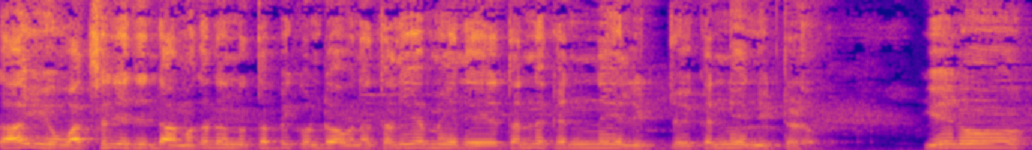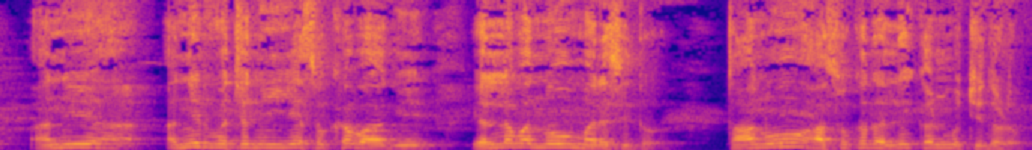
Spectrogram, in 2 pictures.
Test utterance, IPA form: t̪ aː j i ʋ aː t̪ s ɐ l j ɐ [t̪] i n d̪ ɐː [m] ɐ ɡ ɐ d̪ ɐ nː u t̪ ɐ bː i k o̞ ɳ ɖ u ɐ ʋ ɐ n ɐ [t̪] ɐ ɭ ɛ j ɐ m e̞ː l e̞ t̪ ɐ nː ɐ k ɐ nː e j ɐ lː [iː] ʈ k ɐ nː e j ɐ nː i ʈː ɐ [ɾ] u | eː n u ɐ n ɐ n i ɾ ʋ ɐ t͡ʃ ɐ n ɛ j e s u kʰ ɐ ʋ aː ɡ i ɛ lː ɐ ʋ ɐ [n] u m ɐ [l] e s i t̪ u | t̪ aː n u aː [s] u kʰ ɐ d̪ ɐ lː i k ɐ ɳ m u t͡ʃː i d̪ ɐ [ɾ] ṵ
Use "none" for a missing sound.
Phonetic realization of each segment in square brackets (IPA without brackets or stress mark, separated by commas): d̪, m, t̪, i, ɭ, nː, ɾ, s, ɭ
